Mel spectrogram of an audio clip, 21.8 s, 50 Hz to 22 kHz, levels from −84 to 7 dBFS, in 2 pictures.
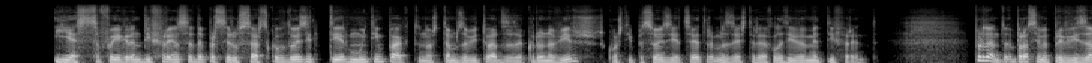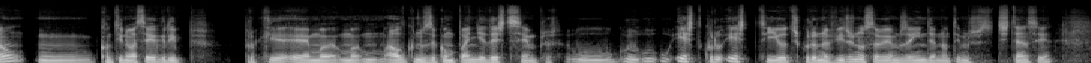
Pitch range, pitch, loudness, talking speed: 120-145 Hz, 130 Hz, -18 LUFS, 170 wpm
